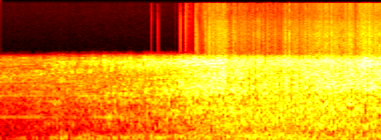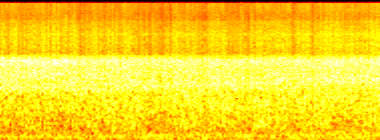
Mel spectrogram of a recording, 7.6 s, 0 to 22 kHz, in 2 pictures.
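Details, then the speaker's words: E-flite A-10 Thunderbolt II twin 64mm ducted fan, bad motor, run gently: spools up over two seconds to a loud steady roar with coarse gravelly edge and faint beat; motor sounds terrible, rough-running fan unit. "That motor sounds like a bag of shit."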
